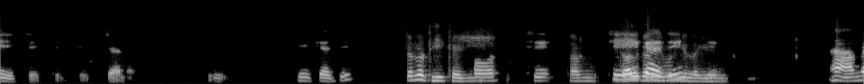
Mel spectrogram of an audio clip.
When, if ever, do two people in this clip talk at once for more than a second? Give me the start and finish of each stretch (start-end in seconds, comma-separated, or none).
5.5-7.2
